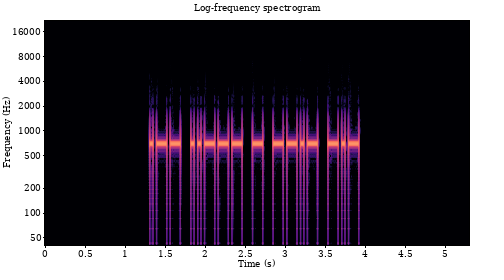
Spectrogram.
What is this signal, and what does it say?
Morse code, heard as a keyed tone, about 28 wpm, 690 Hz. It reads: W2TQK
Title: USA Call Signs Repeated 3x 28wpm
